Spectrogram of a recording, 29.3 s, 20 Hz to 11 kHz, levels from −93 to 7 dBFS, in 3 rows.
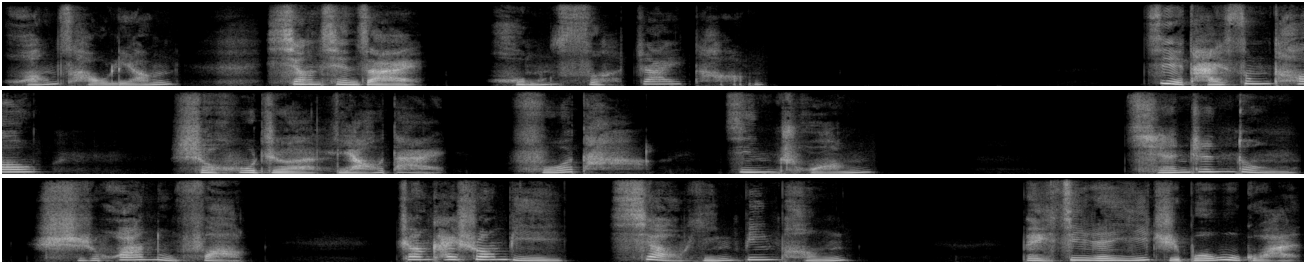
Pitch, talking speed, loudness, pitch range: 260 Hz, 95 characters per minute, -22 LUFS, 210-320 Hz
